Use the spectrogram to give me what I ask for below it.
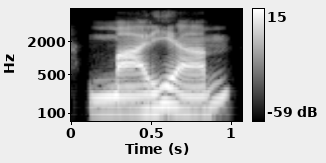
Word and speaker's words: Mariam: A gente sabe que havia pronúncias mais antigas, como é o caso de Mariam, que foram registradas por judeus séculos antes. Então, Mariam é uma pronúncia mais antiga do que Miriam.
